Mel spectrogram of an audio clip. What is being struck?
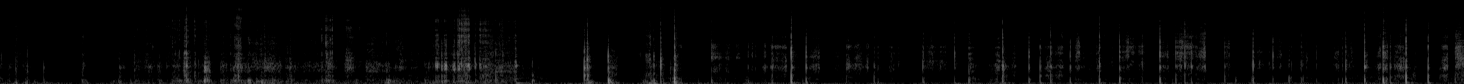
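Small empty cardboard box.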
